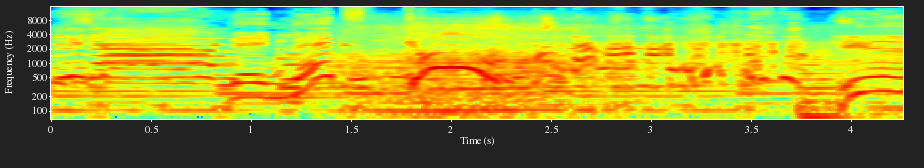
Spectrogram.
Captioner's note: laughing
